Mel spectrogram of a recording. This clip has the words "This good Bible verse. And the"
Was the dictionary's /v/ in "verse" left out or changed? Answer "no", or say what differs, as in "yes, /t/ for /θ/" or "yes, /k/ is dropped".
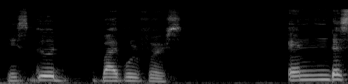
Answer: yes, /f/ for /v/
